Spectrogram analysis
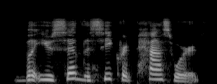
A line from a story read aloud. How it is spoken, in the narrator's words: finally said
